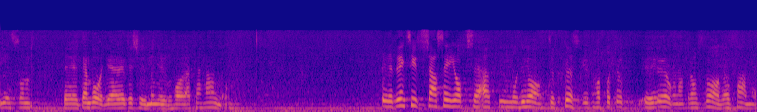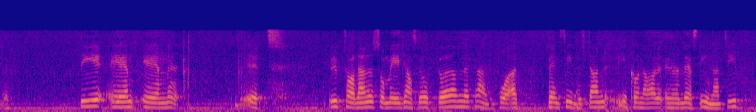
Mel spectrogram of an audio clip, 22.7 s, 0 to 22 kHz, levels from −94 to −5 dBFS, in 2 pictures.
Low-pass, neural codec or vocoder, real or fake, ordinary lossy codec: 7.2 kHz; codec, 16 kHz, 2 kbps, X-Codec, HuBERT features, trained on general audio; fake; none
